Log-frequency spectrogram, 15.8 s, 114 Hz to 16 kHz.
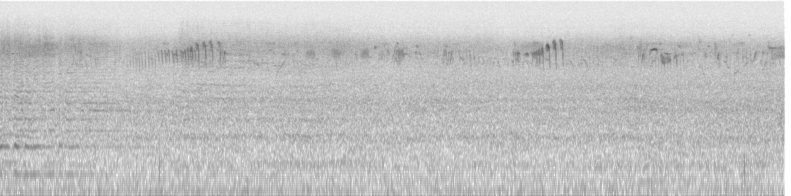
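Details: A bumblebee's low, droning wing buzz hums steadily beneath rushing wind in a lavender field between Orange and Uchaux, Vaucluse, France, on 10 June 2018.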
